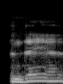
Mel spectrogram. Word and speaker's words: Zendaya: Zendaya is how she says it.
